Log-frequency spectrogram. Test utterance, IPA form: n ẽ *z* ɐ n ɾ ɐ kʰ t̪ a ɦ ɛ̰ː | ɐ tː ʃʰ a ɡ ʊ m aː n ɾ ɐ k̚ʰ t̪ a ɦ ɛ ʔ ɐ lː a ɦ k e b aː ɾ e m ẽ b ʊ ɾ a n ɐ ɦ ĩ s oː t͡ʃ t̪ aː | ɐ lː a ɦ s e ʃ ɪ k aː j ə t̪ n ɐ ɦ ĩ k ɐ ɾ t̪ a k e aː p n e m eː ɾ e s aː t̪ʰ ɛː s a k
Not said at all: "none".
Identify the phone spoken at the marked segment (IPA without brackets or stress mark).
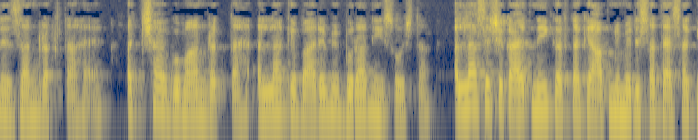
z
